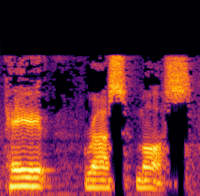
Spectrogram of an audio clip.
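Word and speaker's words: peirasmos (πειρασμός): But it's pronounced peirasmos. Sounds like a kind of moss that grows on trees or but it's not.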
